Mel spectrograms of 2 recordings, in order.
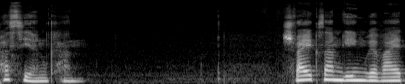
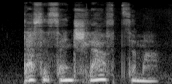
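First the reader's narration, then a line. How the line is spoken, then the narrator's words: Whispered. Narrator (German): flüsterte Holmes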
